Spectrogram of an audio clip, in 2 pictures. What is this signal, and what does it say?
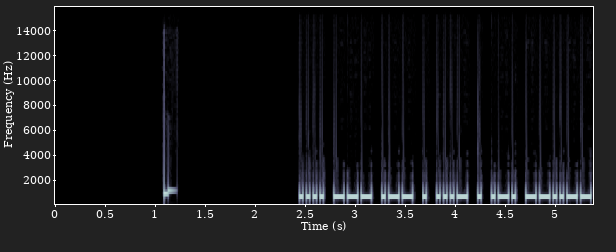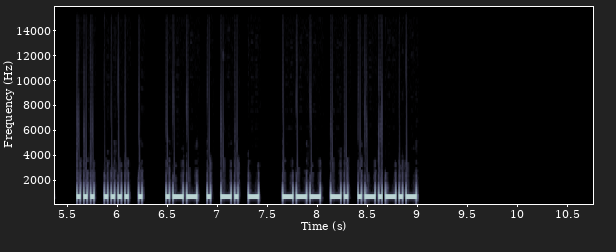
Morse code, heard as a keyed tone, about 34 wpm, 700 Hz. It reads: HOWEVER, SHE WENT ON.
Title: Sentences from Top 600 Words 35wpm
